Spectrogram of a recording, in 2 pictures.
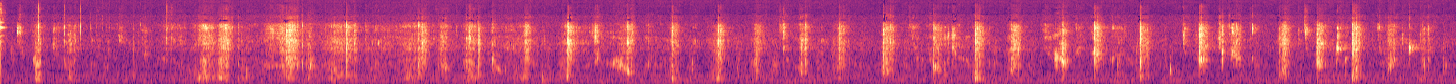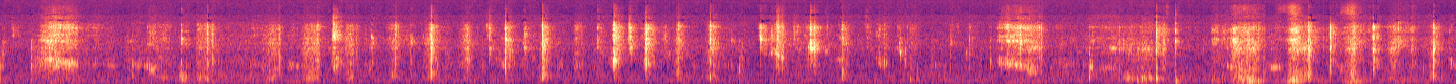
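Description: Close-miked chewing and biting of a soft flower-shaped layered cake: a quick, continuous run of mouth clicks and smacks, with a few louder stretches about halfway through and near the end.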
